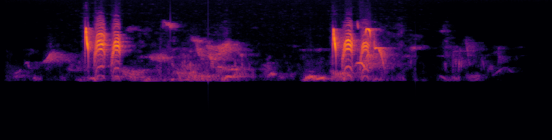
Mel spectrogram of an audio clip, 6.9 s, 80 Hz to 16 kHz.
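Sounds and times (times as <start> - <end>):
marsh tit Poecile palustris calling: 1.0 - 3.1, 3.8 - 4.9.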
